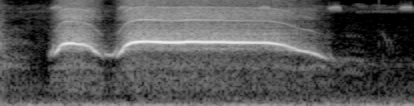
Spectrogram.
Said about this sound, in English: Whistle? Yeah. Whistle like this.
